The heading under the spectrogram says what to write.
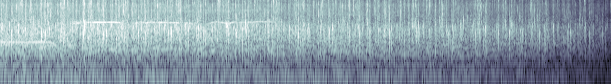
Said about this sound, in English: Thank you so much. Everybody, give a warm round of applause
